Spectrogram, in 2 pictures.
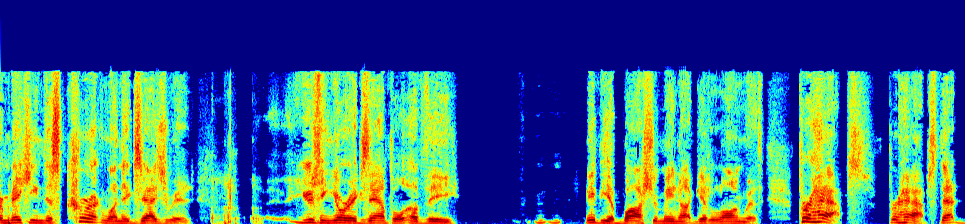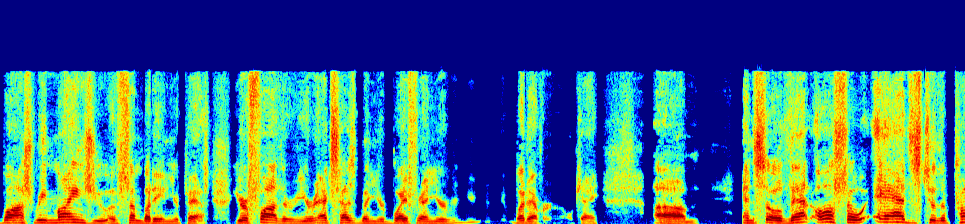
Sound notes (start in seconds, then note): none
